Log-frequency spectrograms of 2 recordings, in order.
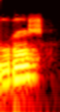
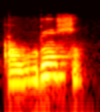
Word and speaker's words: auroso: De ahí que en la tradicional voy a decir óxido, el oro no se dice oroso, sino se dice auroso.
